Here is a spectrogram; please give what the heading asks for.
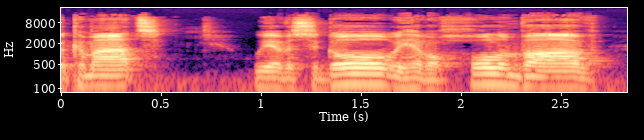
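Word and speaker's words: סֶגּוֹל: This is called a sagol. Not Sigourney Weaver, but a sagol.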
